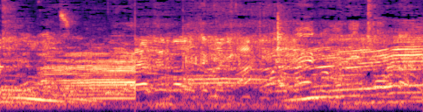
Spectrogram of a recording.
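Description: Cattle mooing: one long call that falls in pitch and breaks off about a second and a half in, then a shorter rising call near the end, over background crowd noise.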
